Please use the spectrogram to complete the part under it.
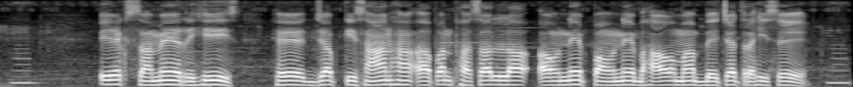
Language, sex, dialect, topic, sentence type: Chhattisgarhi, male, Eastern, agriculture, statement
